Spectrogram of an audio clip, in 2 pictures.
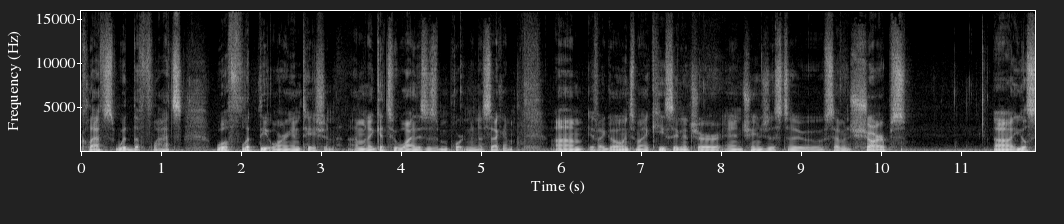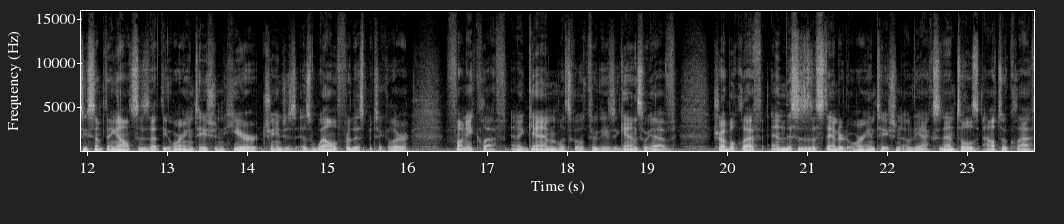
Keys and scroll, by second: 8.6 7, 9.1-9.4 7, 9.2 7, 9.3 7, 19.3 1, 23.0 2.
